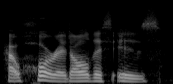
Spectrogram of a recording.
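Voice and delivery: slow, sour grumble; disgusted husband's complaint; complaining. A narrator's reading. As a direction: grumble it slowly and heavily. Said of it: "began complaining of the weather".

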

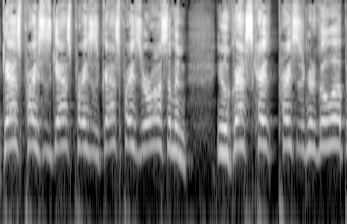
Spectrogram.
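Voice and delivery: high-pitched mocking rant about gas prices; father-in-law ranting. Son-in-law mimicking his father-in-law's gas price rant, high and pushed. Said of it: "my father-in-law is like".

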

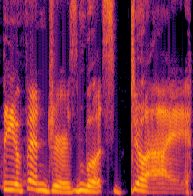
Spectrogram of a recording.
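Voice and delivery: slow, drawn-out villain threat; menacing robot villain proclamation; Arsenal villain voice. Acted. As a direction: draw out every word as a doom-laden villain. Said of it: "what is Arsenal saying".

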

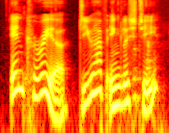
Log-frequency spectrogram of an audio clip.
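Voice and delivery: high, loud faux-innocent question; mock innocent. Teacher needles Tanaka sensei with a fake-innocent question. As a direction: ask it sweetly to needle him. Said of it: "Tanaka Sensei".

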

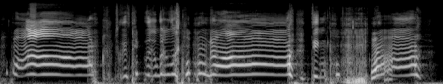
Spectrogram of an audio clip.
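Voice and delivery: very high mock baby wail; hammed-up infant bawling; imitated baby crying. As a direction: wail like a squalling baby, long and shrieky. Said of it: "the baby going".

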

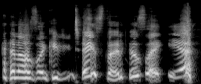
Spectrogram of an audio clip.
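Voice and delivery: high, loud, giggly retelling; cracking up. Real, not acted. Host recounting the burped-in-mouth exchange, cracking up. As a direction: tell it through laughter, pitch climbing right up.

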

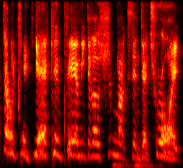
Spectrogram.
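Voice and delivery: drawn-out, indignant New Jersey accent, hammed up; mock-indignant Jersey accent. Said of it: "Yeah, she's like".

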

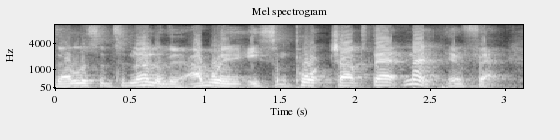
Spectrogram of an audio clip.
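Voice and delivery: normal talking voice

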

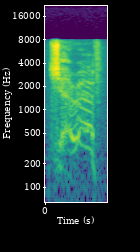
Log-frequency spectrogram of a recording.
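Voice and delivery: high, far-off call for the sheriff. Pretend. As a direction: yell it out high like a movie victim. Calling out for the sheriff.

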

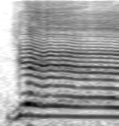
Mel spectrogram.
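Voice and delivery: high, loud cheer; crowd cheer. Retold or imitated.

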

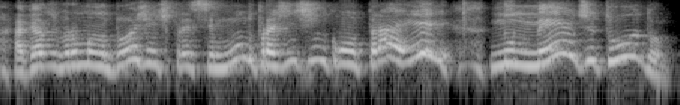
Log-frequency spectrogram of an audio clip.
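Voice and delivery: rising into a high, urgent appeal; heartfelt acted entreaty, increasingly high; impassioned plea. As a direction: plead to be found, building in pitch. Voices God pleading to be found.

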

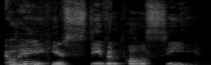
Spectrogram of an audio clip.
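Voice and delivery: ordinary talk, nothing marked

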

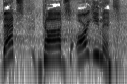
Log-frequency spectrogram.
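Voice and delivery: ordinary delivery

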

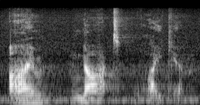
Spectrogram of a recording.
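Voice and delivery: a soft unvoiced whisper, slow; whispered confession. Believer admitting to himself he is unlike Jesus, whispered. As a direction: admit it under your breath.

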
